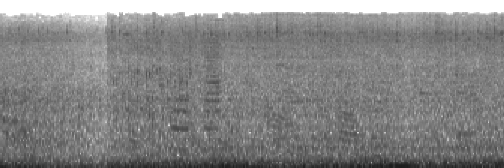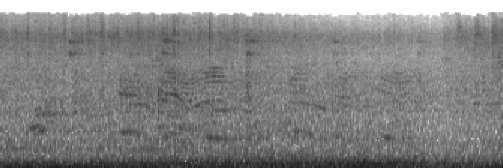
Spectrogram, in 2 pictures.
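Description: A car engine rumbles deeply as it rolls slowly past.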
